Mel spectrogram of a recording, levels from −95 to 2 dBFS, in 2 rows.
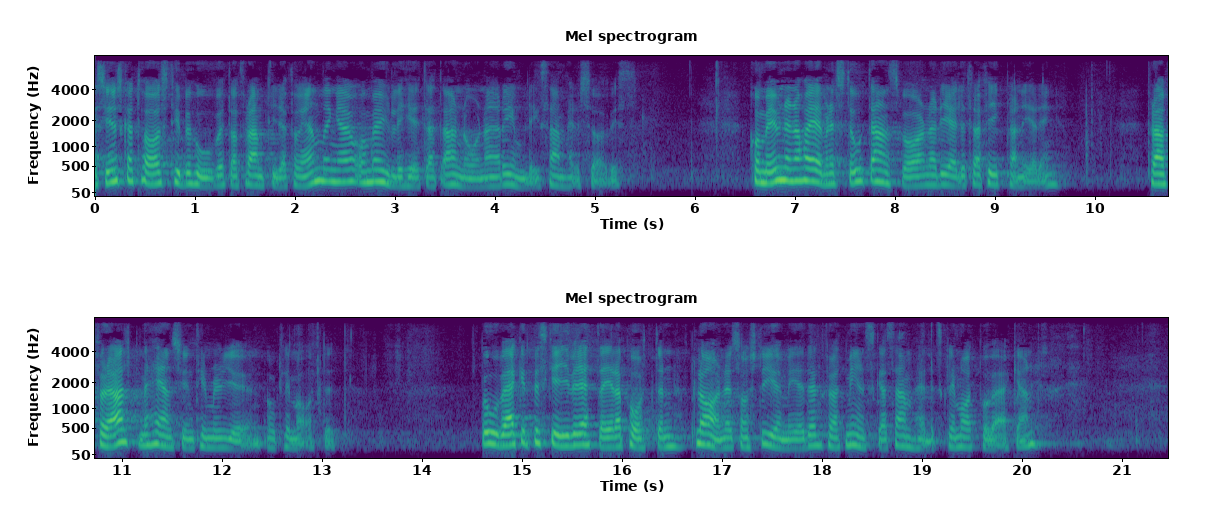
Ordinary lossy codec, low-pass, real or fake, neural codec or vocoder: MP3, 48 kbps; 7.2 kHz; real; none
